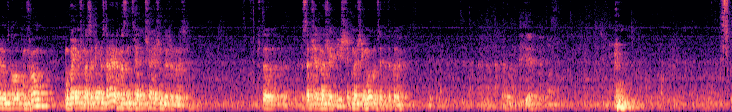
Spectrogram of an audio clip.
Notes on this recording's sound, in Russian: ZeroNights 2014 и "Открытая безопасность" представляют аудиозапись докладов с конференции. Workshop 1, DefensiveTrack.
